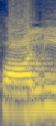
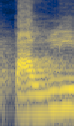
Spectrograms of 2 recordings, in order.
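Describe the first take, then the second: First: The first syllable sounds like 'paw'. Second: The first syllable sounds like 'pow'. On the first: The speaker calls it right. "बेटा ये पॉली है ना" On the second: The speaker calls it wrong. "पाउली नहीं"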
